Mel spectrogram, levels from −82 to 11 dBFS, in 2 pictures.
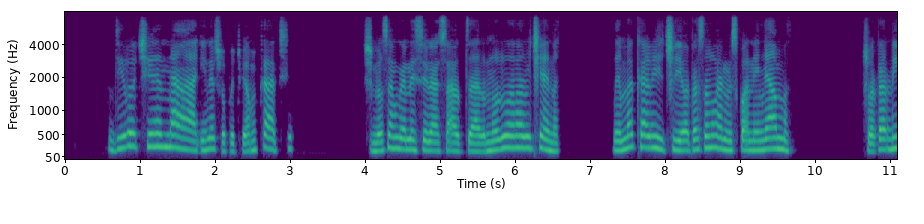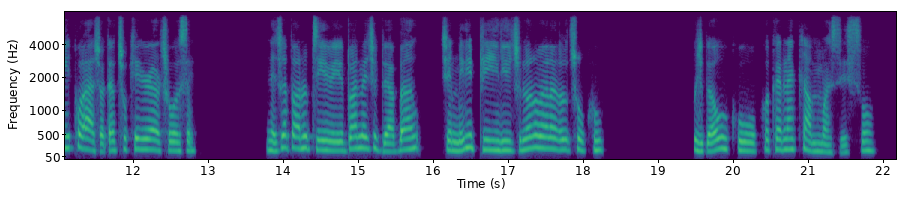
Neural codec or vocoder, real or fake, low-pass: codec, 16 kHz, 1 kbps, FunCodec, trained on LibriTTS, 50 frames a second; fake; 7.2 kHz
